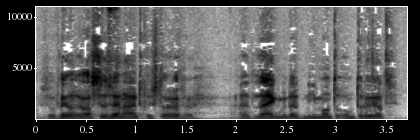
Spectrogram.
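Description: An actor playing a fatalistic, brooding soldier in a Dutch radio drama, speaking philosophically. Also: male voice, mid-range voice, moderate pace, lightly acted. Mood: brooding, detached. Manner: philosophical, reflective. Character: fatalistic, brooding soldier curious about death.

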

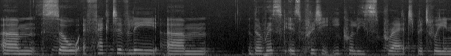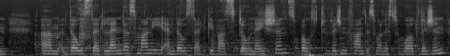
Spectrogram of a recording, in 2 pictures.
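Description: A woman's voice: medium pitch, steady tone, slow pace, darkish tone. A woman answering on a panel for a development charity, hesitant and full of fillers.

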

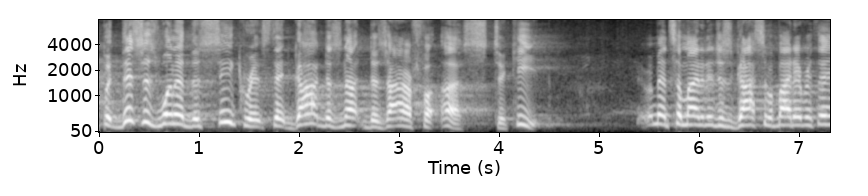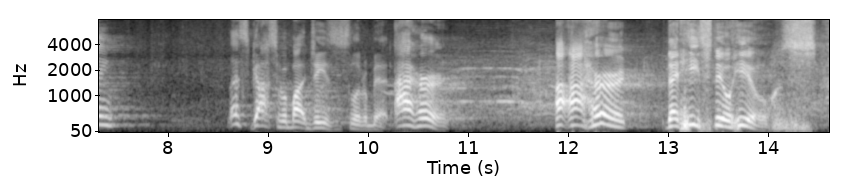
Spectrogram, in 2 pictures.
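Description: A man in his thirties preaching an animated, fervent sermon as a pastor, repeating phrases rhythmically for emphasis. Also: high voice, unhurried. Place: large church auditorium stage. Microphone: handheld microphone. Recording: noisy large hall with long reverb.

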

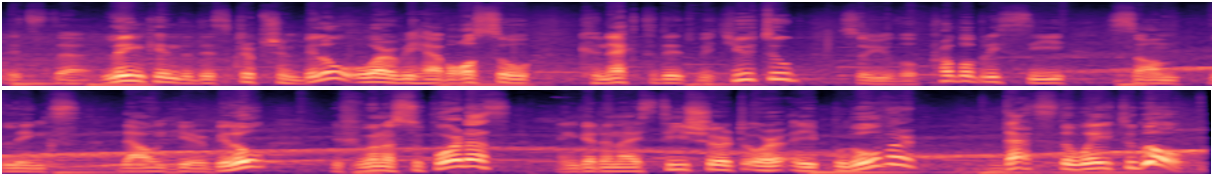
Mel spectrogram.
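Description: A man's voice: a little high, darkish tone, slight background noise. A man in his thirties from Hungary with a Hungarian accent, casually presenting a travel vlog to camera outdoors on a city street. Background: music.

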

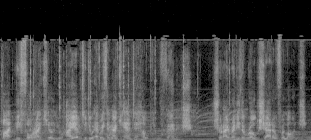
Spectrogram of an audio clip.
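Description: An actor playing an eager, courteous droid servant in a video game, formal and chirpy. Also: male voice, a little high, lively intonation, brisk, echoey room, distant mic, music in the background, lightly acted. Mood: polite, eager. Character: polite, eager humanoid droid servant, cheerfully homicidal. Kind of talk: cinematic video game voice acting.

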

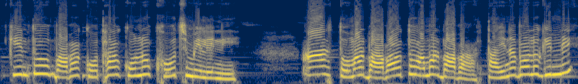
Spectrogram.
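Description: A man's voice: extremely high pitch, expressive, moderate pace, fairly bright tone, clean tone. An actor voicing a trusting young husband in a cartoon, speaking earnestly and reassuring his wife. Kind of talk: dubbed cartoon voice acting.

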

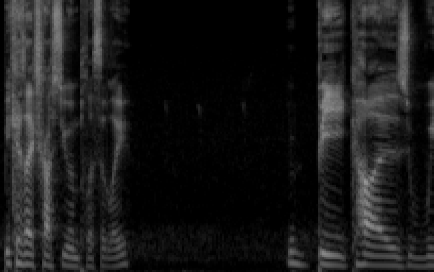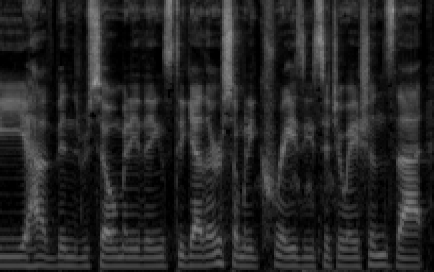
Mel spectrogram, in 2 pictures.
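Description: An incredulous young guy at a festival, acted by a man in an intimate audio roleplay, at a medium pitch. He rambles to his close friend with emphatic, halting phrases and dropped asides. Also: natural voice. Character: excitable, incredulous young male festival buddy and influencer. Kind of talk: improvised audio roleplay to one listener.

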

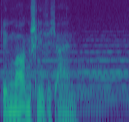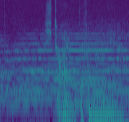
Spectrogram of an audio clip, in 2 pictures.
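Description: A brooding, anxious male traveller with an extremely low voice. He narrates his journey in a literary radio play. Music runs clearly behind the words. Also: steady tone, slow, highs cut off. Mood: somber, reflective. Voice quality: very low-pitched. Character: anxious, reflective man recounting his jungle travels.

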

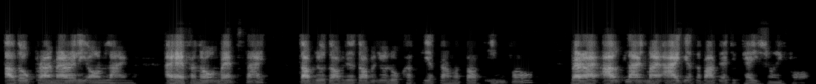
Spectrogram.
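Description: Swiss German man reading a webcam letter. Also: fairly low pitch. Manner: earnest, careful, slightly stilted reading. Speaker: webcam video message sender. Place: small room at home, indoors. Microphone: webcam built-in mic. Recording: dull lo-fi webcam audio.

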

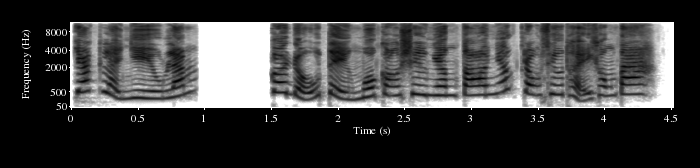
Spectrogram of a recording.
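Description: A woman's voice: very high-pitched, animated, moderate pace, a bit bright, no echo, studio quality. A woman voicing an eager, chatty, slightly whiny little child in a cartoon. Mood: eager, curious. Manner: childish, chatty, polite to elders. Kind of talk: cartoon voice acting. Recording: music playing behind the voice.

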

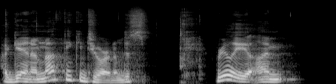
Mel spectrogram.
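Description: A man's voice: mid-range voice, big pitch swings, normal speed, breathy edge. A man in his thirties thinking aloud as he demonstrates digital drawing, casual and rambling. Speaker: art instructor. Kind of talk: live drawing demo narration. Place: home studio office.

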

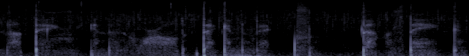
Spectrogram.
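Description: A middle-aged woman whispering ASMR true crime commentary close to the microphone, hushed and halting with pauses. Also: rough recording. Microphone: close microphone with fluffy windscreen.

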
